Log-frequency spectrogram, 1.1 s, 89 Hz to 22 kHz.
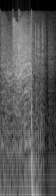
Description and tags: Pitch-warped cymbal sliding down to echoing bass drum.Taken from a live processing of a drum solo using the Boss DM-300 analog Delay Machine.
